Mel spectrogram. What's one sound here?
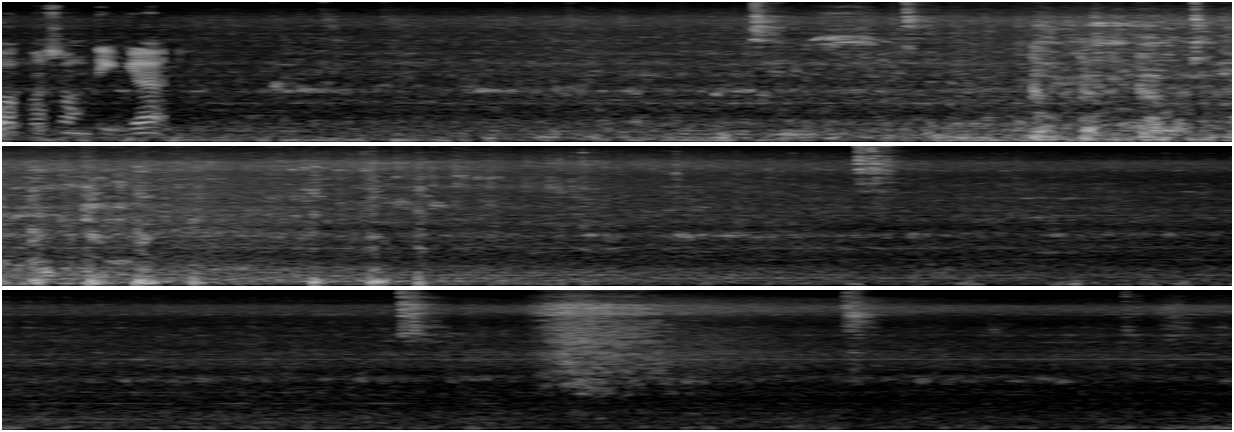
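A diesel locomotive rumbles past up close and then fades into the distance.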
